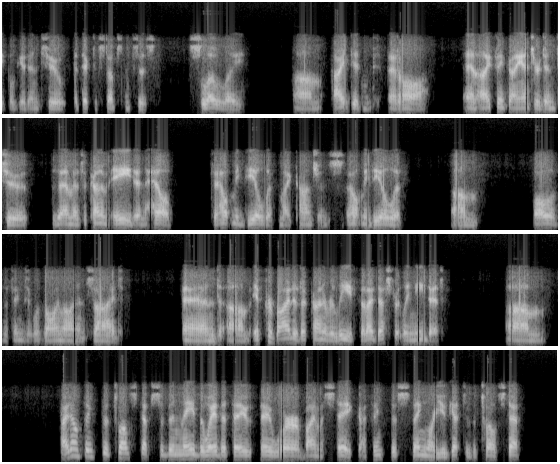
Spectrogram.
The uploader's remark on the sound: Upstate New York. Noon Phone Speaker Meeting.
